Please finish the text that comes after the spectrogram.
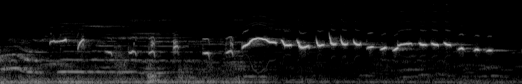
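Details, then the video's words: White-rumped shama, a spotted 'trotol' murai batu, singing: a few scattered whistled notes, then a loud rhythmic run of about fifteen quick, bright, wavering whistles that slowly drop in pitch. "MURAI BATU TROTOL GACOR! WHITE RUMP SHAMA BIRD CHRIPING"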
